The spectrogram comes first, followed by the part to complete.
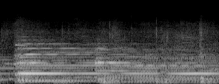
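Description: Piano music: a chord struck just after the start and another about a second in, both left ringing and slowly fading.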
